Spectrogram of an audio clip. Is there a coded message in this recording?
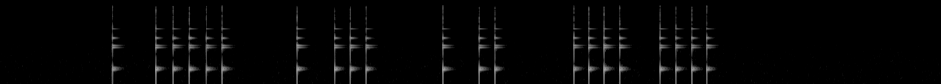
Yes: tap code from 1.1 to 7.2 s, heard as taps on a metal pipe, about 6 knocks a second. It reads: ECBT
